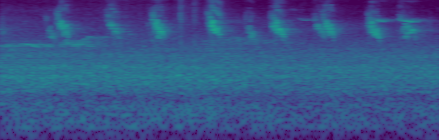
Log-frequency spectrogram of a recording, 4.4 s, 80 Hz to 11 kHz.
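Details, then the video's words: House sparrow fledglings, May 2020: evenly spaced chirps about twice a second, rising in loudness then easing, with thin whistled notes from another bird at the start and near the end. "House Sparrow Fledglings - 2020"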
